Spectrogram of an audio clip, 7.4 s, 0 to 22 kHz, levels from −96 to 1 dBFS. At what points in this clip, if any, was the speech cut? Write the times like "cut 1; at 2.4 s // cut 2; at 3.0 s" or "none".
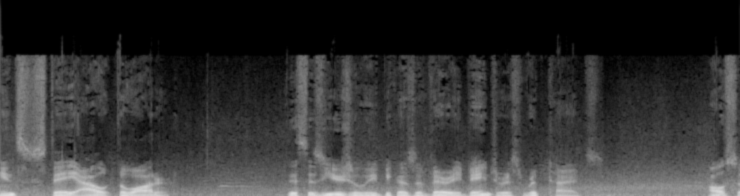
cut 1; at 1.1 s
